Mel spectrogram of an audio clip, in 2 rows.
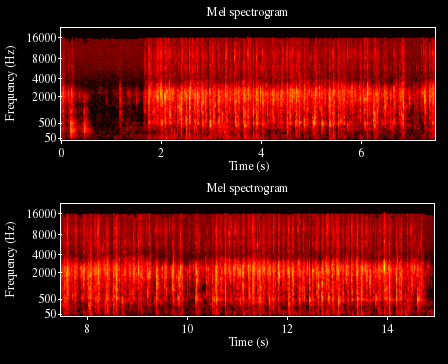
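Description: A hollow clear plastic spray bottle with a black trigger head, partly filled with liquid, is held in one hand and shaken rapidly so the liquid sloshes inside. After a near-silent opening of faint ticks, a dense, continuous rattling slosh begins at about 1.7 seconds, bright and concentrated around 2.4 kHz, with no low end. It briefly dips near 7 and 10.5 seconds before running on steadily to the end.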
